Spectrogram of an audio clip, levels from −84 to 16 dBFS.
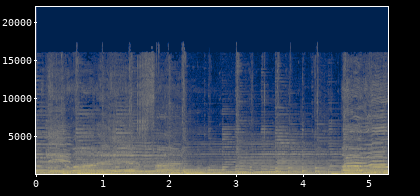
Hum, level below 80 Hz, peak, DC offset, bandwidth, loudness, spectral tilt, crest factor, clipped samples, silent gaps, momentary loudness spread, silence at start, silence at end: none; -22 dBFS; 0 dBFS; under 0.1%; 16.5 kHz; -15 LUFS; -6.5 dB/octave; 12 dB; under 0.1%; none; 7 LU; 0 s; 0 s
